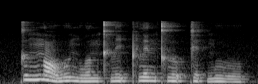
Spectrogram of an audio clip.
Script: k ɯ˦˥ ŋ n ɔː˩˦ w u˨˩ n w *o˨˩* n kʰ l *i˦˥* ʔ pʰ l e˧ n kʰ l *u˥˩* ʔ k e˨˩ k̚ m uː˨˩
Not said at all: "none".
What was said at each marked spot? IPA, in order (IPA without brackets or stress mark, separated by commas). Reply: o˨˩, i˨˩, u˨˩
